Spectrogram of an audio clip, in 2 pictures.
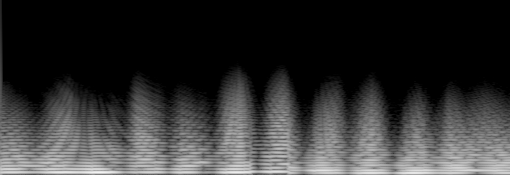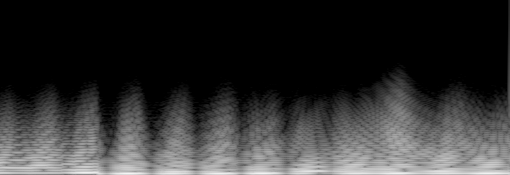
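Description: Moog Matriarch analog synthesizer playing held chords over a low bass line through an Alexander Luminous phaser pedal, the sound swelling and sweeping a few times a second as the pedal's ramp varies the phaser's speed and depth. The chord changes about every three seconds.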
